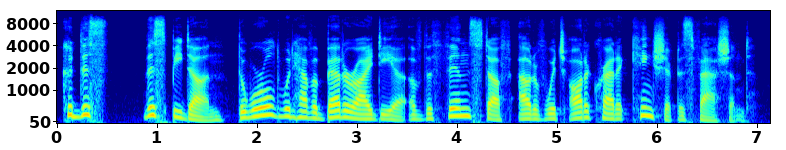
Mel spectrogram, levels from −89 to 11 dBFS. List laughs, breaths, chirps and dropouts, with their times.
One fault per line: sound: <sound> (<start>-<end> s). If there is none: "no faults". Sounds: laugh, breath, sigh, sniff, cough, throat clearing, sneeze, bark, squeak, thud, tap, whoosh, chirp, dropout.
no faults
